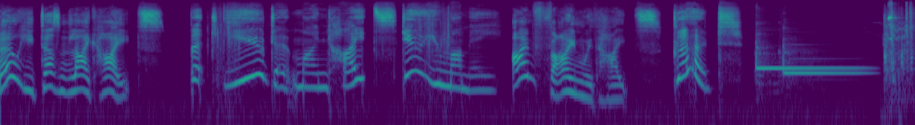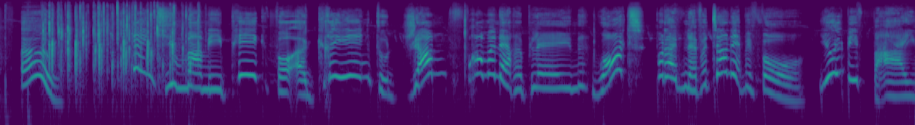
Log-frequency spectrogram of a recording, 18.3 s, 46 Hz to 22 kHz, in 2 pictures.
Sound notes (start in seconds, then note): 7.5 doorbell ringing; 9.5 crowd applauding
